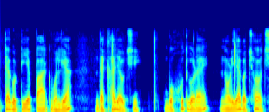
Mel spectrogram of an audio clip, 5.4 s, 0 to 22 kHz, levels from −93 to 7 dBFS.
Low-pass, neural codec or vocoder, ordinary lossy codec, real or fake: none; none; none; real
